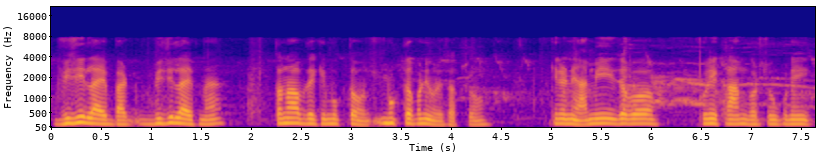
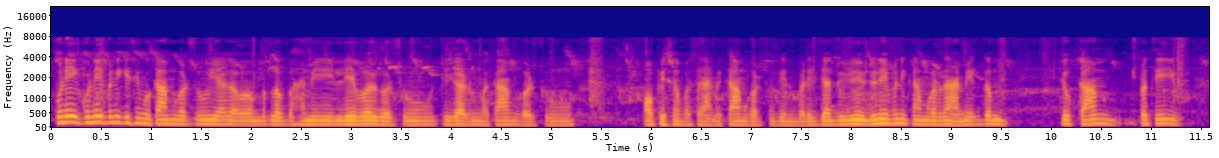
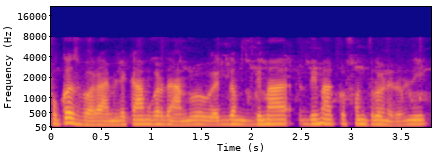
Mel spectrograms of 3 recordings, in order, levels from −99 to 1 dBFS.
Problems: none marked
